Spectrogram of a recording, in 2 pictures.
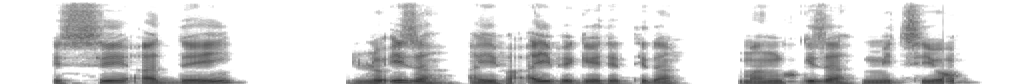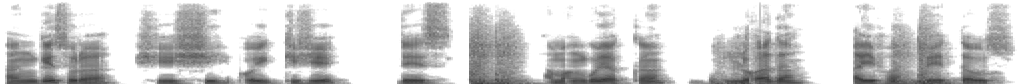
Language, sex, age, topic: Gamo, male, 25-35, agriculture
